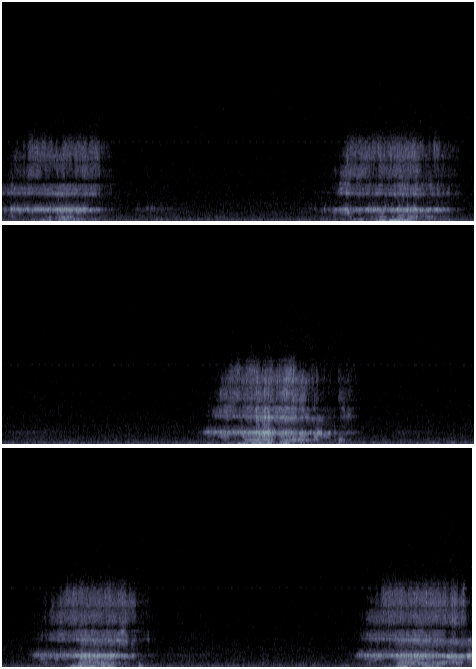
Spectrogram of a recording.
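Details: Loud, rough snores on each in-breath, about one every three seconds, with quiet pauses between, from a person self-recording deep sleep; snoring.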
